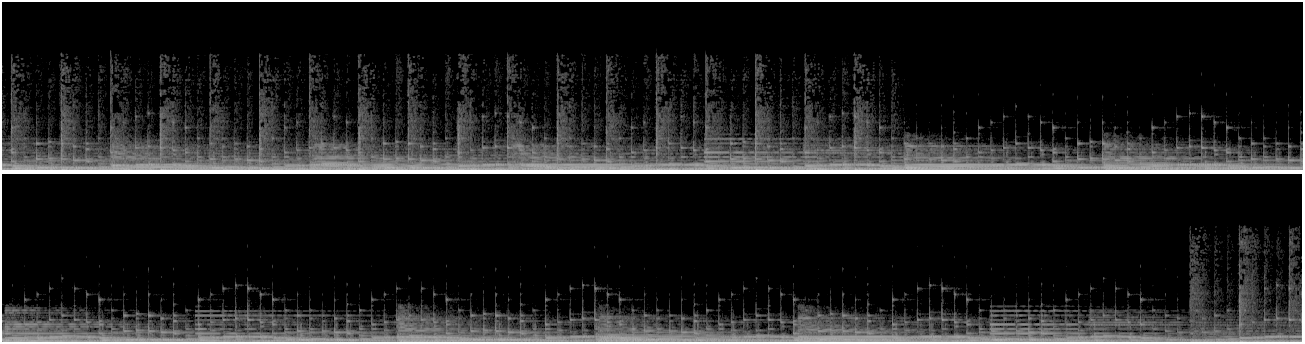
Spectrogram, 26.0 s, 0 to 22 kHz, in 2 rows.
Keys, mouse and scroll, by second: 1.9 click, 7.6 middle click, 8.8 click, 9.1 middle click, 11.3 shift+click, 12.1 KP_7, 12.9 shift+middle click, 14.3 alt+e, 17.1 ctrl+KP_1, 19.0 click, 19.9 shift+click, 20.5 KP_7, 21.9 e.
